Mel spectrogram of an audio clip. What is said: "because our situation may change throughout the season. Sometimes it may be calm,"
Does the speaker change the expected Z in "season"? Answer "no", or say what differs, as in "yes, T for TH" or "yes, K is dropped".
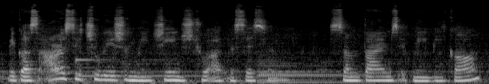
yes, S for Z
